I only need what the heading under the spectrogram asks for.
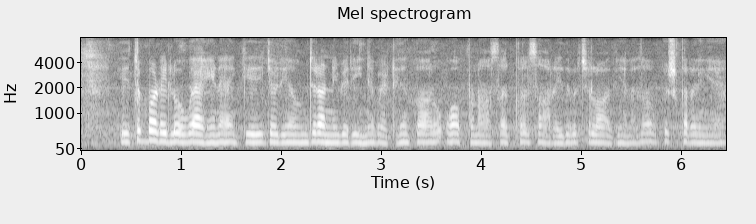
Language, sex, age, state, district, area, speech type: Dogri, female, 18-30, Jammu and Kashmir, Samba, rural, spontaneous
